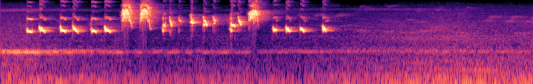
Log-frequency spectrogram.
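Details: Orange-headed thrush in tutor material for teler song: a rapid series of about twenty short, clipped whistles, mostly repeated on one pitch, with a few higher buzzy notes mixed in, over a steady mechanical hum.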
